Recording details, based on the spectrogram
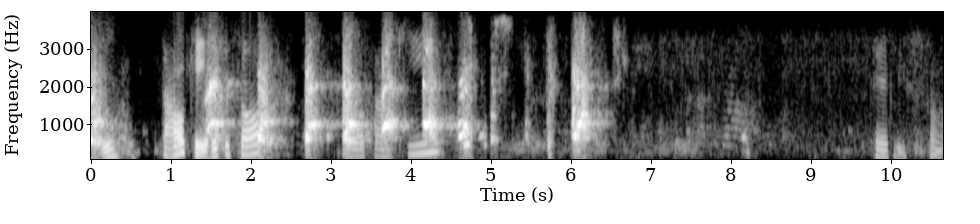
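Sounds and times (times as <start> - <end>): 
dog barking: 0.0 - 0.5, 1.4 - 6.5
faint murmur of voices: 0.0 - 10.6
speech: 0.2 - 2.8, 3.4 - 4.9, 9.8 - 10.6.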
